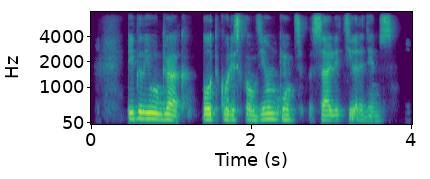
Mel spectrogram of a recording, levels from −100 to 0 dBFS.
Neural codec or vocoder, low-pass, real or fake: codec, 24 kHz, 0.9 kbps, WavTokenizer, medium music audio release; 7.2 kHz; fake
